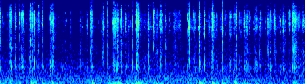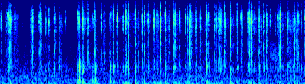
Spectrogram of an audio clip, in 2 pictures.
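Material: Aluminum, plastic.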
